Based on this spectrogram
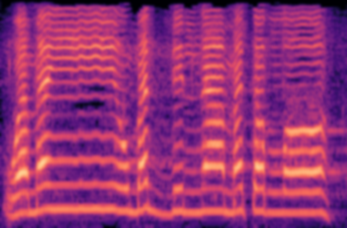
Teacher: في غنة هنا نون بعدها ياء، والياء من حروف الإدغام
